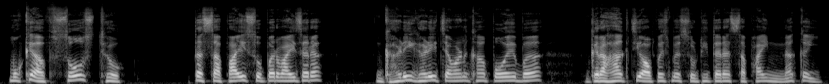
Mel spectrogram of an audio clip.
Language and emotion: Sindhi, sad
